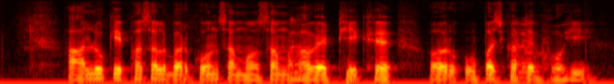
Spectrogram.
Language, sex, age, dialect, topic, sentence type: Chhattisgarhi, male, 31-35, Northern/Bhandar, agriculture, question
